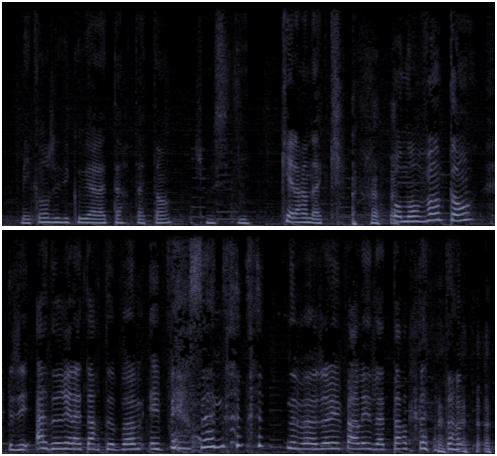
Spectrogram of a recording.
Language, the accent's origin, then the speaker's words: French; France; On peut pas, en tant que Français, je vous le dis, on peut pas rester sur une note salée.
